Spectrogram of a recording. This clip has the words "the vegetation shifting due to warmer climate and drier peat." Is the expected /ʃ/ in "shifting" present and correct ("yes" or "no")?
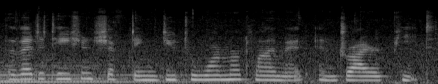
yes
